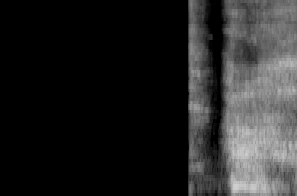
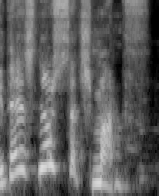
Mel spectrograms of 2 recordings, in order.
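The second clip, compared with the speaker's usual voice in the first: high scolding voice; 12 semitones higher, slower than usual. Acted.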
